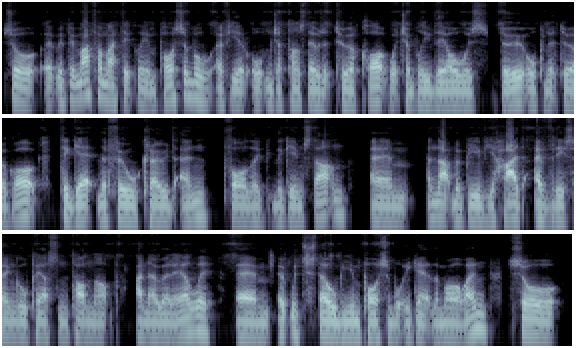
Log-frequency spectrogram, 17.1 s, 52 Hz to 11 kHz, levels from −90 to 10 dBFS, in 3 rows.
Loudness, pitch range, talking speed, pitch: -22 LUFS, 85-95 Hz, 220 wpm, 85 Hz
